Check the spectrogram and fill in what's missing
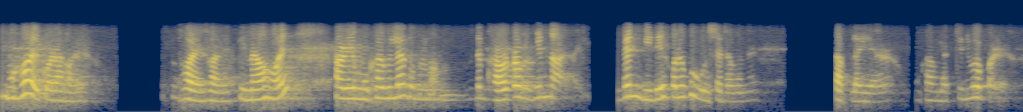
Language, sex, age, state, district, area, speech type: Assamese, female, 30-45, Assam, Kamrup Metropolitan, urban, conversation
